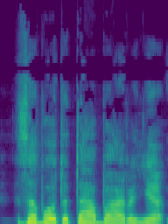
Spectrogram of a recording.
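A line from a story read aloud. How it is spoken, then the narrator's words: Muffled voice. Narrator (Russian): глухо произнесла Фимья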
